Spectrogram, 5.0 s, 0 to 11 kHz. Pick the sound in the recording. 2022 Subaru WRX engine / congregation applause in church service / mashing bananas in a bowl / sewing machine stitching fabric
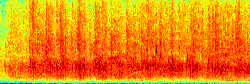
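congregation applause in church service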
